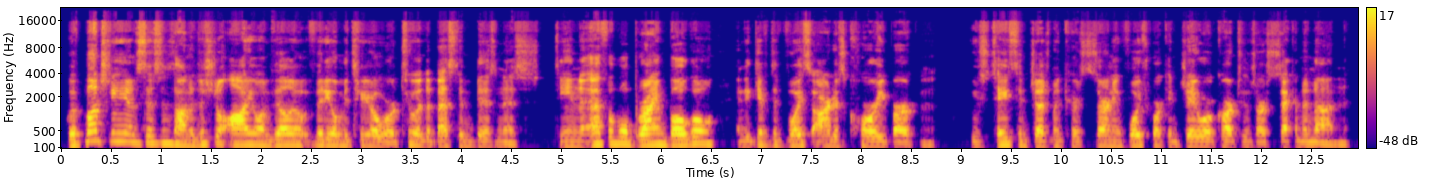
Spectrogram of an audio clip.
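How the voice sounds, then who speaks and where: A man reading a nonfiction book aloud informally, sometimes halting over words and adding asides. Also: medium pitch, low-quality recording.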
